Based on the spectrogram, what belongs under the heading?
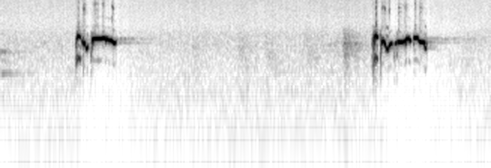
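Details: Sooty-headed bulbul song used as a lure to make other bulbuls sing loudly: two short bubbly, warbling phrases about two seconds apart, each a quick rising note then a rolling whistled flourish, against a quiet background.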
